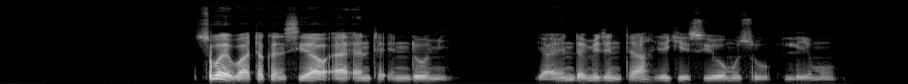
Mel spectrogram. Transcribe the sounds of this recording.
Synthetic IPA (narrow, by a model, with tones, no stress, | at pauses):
sʊ˦wa˨jba˦ta˦kɐ˨nsɪ˦jaː˨wa̰˨ʔaː˦ʔɐ˦nta˨ʔɪ˦ndoː˦miː˨ | jaː˨jɪ˦nda˨mɪ˦d͡ʒɪ˨nta˦jɐ˦kʲeː˨sɪ˦joː˦mʊ˦su˨leː˨muː˦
